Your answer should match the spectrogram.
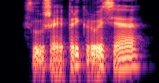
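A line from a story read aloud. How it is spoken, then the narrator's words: Grumbled. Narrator (Russian): проворчал он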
